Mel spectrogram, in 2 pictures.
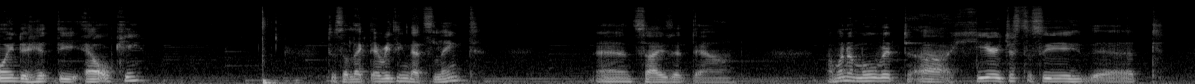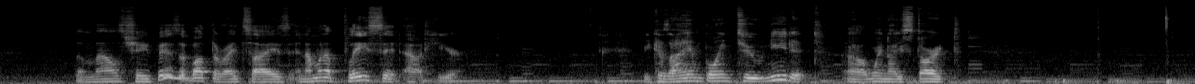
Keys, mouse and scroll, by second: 2.7 l, 5.3 super+z, 5.3-7.4 drag, 8.9 click, 9.8-16.7 drag.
